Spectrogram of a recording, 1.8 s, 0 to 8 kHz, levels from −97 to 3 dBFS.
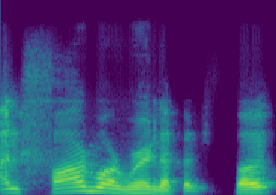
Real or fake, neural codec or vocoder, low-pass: fake; codec, 16 kHz, 0.5 kbps, X-Codec, HuBERT features, trained on balanced general audio; 7.2 kHz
